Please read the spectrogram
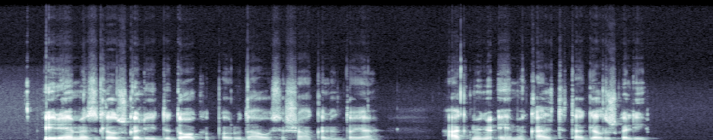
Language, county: Lithuanian, Kaunas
